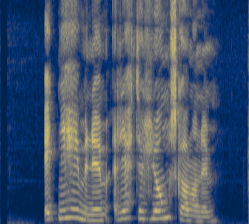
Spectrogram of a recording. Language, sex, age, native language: Icelandic, other, 12, Icelandic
